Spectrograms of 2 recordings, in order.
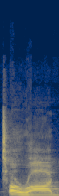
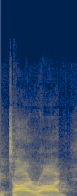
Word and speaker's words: Tyrod: they have Tyrod Taylor I know he pronounced that to rod but I'll say tie rod and we both like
